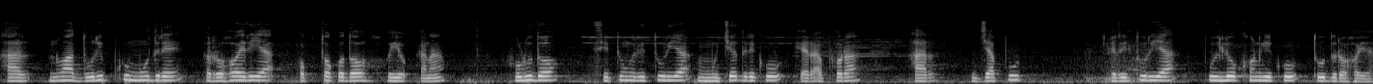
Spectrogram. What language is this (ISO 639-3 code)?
sat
